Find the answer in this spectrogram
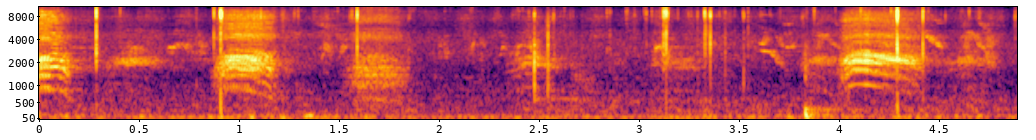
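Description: A parrot gives harsh, screechy calls in two main bursts about three seconds apart, with softer chatter and sharp clicks between them.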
